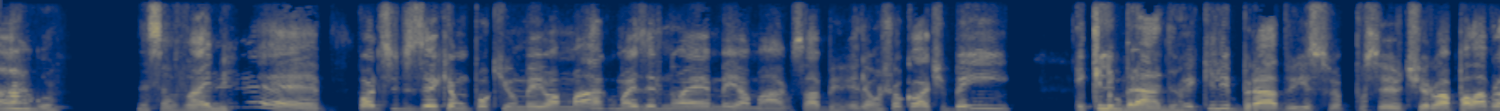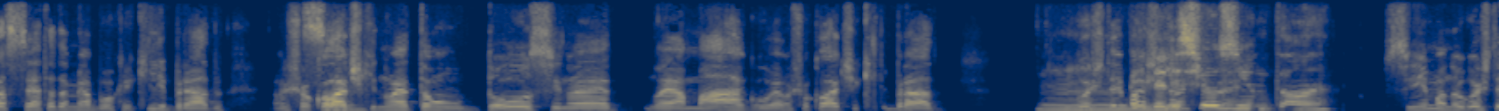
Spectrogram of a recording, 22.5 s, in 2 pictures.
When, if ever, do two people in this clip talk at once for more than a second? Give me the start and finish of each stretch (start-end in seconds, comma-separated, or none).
19.2-20.6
